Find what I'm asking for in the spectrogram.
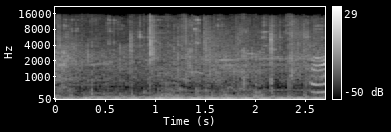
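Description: A horse gallops in a Wild West video game, hoofbeats pounding in a fast steady rhythm with creaking tack, loud and close throughout, a brief whinny-like tone at the end.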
